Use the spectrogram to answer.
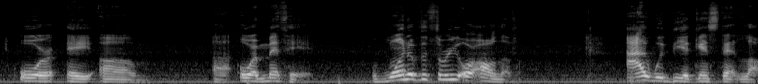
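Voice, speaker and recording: A somewhat breathy man with a fairly high pitch, very wide pitch swings and long, frequent pauses. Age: 40s. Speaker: retired military veteran, show host. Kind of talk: monologue commentary. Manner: halting, many repetitions and fillers.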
